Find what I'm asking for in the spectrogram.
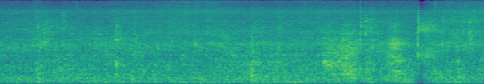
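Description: Boiled chicken liver, seasoned with salt and turmeric, frying in a pan, a steady close sizzle with occasional stirring scrapes and clinks of a utensil.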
